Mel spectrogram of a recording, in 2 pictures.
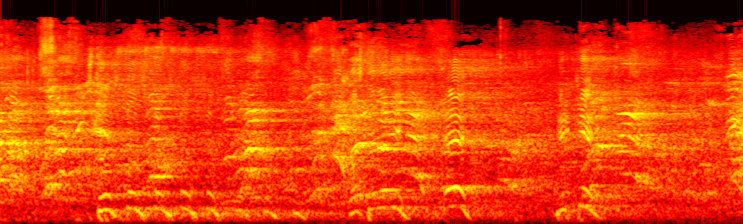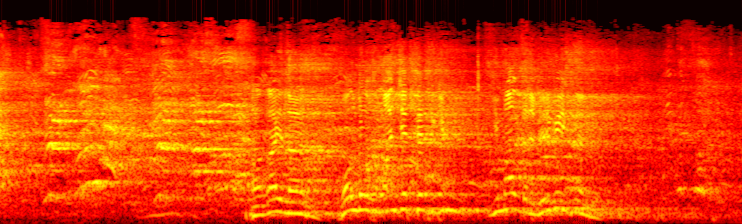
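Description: Young voices shout loudly.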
